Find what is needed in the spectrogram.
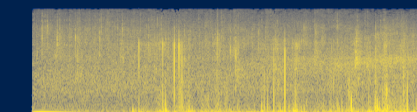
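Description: Heavy rain falling, with water pouring off a roof edge and splashing in irregular drops and splats. The sound starts abruptly a moment in.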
